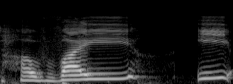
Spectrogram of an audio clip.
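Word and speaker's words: Hawaiʻi: and the state is hawaii e or hawaii the w can be pronounced as a w sound or a v sound so either way is correct there are two eyes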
